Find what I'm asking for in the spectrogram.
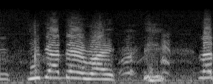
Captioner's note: laughter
